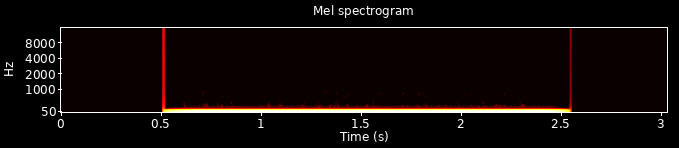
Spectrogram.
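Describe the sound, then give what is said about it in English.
Electrical mains current at a 50-hertz frequency produces a loud, steady, deep hum. It holds unchanged for about two seconds, then cuts off abruptly, with a faint click at the start and at the end. “that current is maintained at a frequency of 50 Hz, which actually has a specific sound. I'll play it for you here, but do turn down your headphones beforehand because the sound can be kind of obliterating.”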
